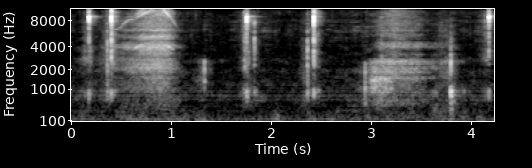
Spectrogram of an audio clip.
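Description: Faint computer mouse clicks, several scattered through near silence.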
